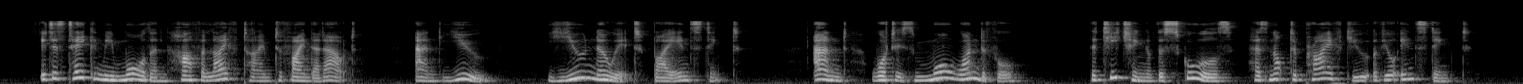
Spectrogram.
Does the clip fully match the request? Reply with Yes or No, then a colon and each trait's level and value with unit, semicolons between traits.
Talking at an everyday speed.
Yes: average, 150 wpm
